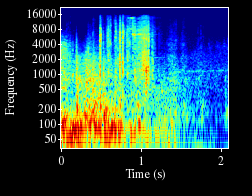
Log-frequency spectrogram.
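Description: A rifle clicks and clatters as it is reloaded.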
